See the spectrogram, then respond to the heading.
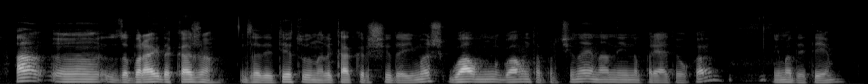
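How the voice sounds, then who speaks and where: Here is a man with an ordinary speaking voice, medium in pitch and fairly even in intonation. He keeps a moderate pace against a quiet background. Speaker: former wrestler, podcast guest. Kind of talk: casual chat.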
